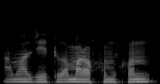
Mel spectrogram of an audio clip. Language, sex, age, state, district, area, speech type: Assamese, male, 30-45, Assam, Dhemaji, rural, spontaneous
